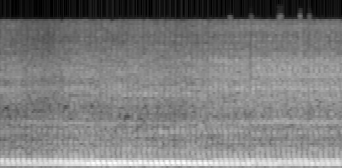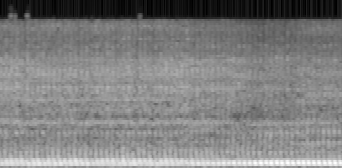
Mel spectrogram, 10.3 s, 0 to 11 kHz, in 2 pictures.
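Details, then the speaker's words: 164FMM motorcycle engine after repair (broken third gear, new gearbox, cylinder and piston, new carburetor; earlier knock traced to crankshaft): steady, even single-cylinder thump at idle, no knock, no smoke. Normal idle. "так всё работает Дело было в коленвале стучало то что вот не буду газовать сильно то что вот он на приказ потому что вот работает и не дмит ничего всё хорошо отлично"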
